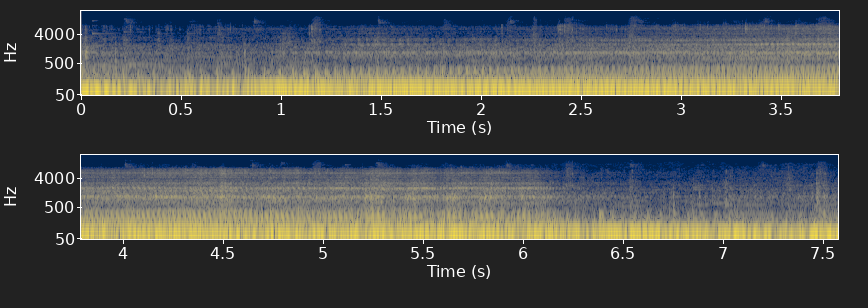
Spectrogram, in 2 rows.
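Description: CFMOTO CForce 600 ATV's engine revving under load as it pushes a plow blade full of snow. The pitch climbs over the first few seconds with a whine above it, then eases off and drops about six seconds in.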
